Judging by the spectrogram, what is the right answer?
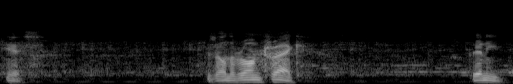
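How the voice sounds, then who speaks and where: An actor playing a sober, sincere lawyer in love in a 1940s radio thriller. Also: male voice, low voice, fairly even intonation, slow pace. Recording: muffled old radio broadcast.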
